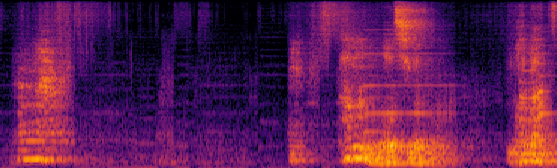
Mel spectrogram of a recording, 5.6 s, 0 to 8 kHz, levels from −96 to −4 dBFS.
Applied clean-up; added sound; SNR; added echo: neural separator model SepFormer DNS4.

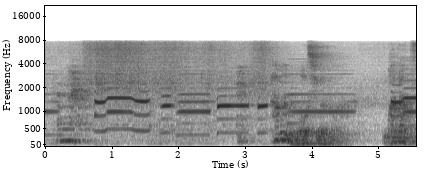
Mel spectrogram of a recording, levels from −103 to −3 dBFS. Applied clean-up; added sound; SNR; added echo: none; Harmonica; -3 dB; reverberation time 0.9 s.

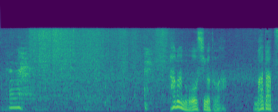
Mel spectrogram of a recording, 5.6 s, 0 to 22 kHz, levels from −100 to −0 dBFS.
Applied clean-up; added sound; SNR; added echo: none; none; none; none.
